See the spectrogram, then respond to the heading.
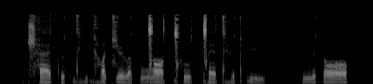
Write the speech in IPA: ʈ͡ʂʰ æ t ɾ u t dʱ i ɡʱ ɑ t͡ɕ ø l ɔ t ŋ͡ǀ ɑ ǀʰ u ǀ ɛ t ɦ ø t ɓ y | m ø t ɾ ɔ

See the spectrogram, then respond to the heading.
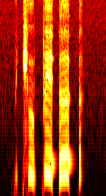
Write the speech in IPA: c u p e ʔ ə ʔ

